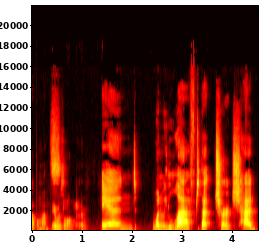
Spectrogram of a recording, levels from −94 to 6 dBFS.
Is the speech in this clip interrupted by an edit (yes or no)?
yes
